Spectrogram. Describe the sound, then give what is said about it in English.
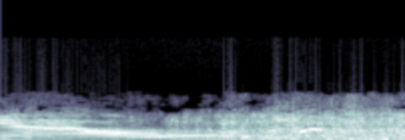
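A cat named Minerva gives a drawn-out, falling meow, loud, which fades into a rough, noisy stretch of background sound for the rest of the moment. “There's a good kitty. Come drink your milk out here.”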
